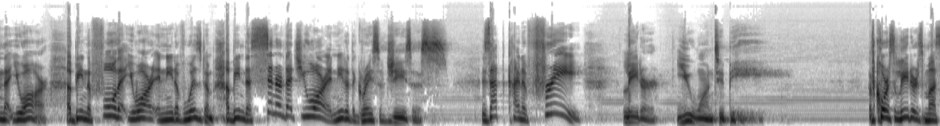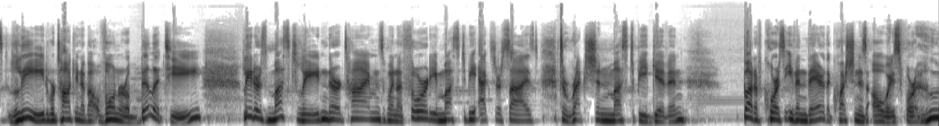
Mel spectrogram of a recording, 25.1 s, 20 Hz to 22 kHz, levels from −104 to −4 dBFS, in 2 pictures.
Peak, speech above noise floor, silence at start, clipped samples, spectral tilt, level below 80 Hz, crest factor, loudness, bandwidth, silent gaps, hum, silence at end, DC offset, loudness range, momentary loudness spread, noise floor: -4 dBFS; 34 dB; 0 s; under 0.1%; -4 dB/octave; -80 dBFS; 18 dB; -21 LUFS; 14.5 kHz; none; none; 0 s; under 0.1%; 3 LU; 9 LU; -55 dBFS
